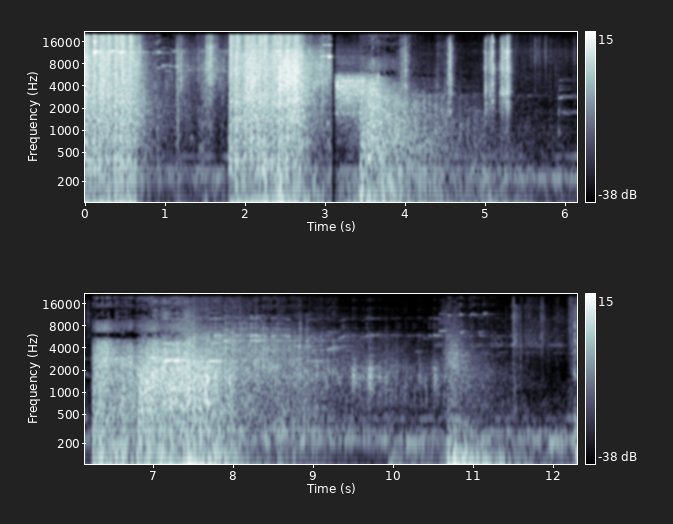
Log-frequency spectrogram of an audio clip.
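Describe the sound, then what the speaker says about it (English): Tommy gun fire in Fallout: New Vegas, the Zion setting, crackling in loud sustained automatic bursts with short pauses between them and booming impacts, close and dominant, with no talking. "For close-up fighting, I can also use this Tommy gun, like the ones the Whitelegs use."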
